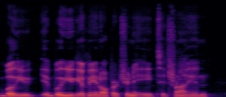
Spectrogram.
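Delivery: ordinary talk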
